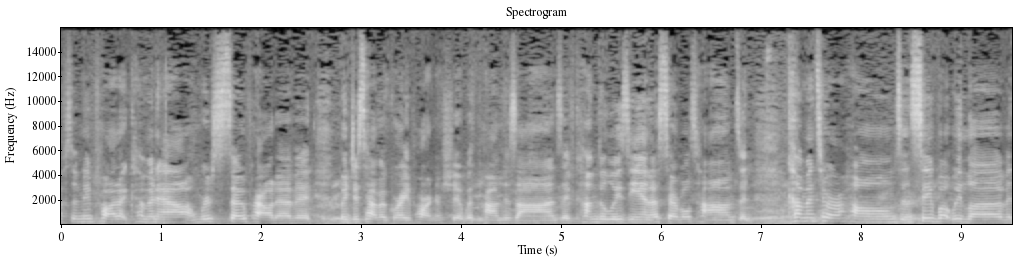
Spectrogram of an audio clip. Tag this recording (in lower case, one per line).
speech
